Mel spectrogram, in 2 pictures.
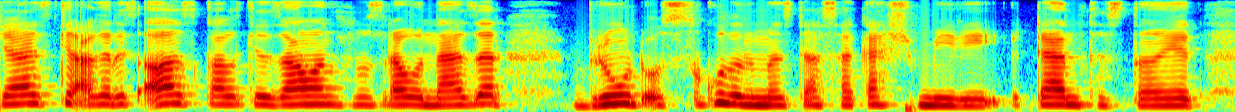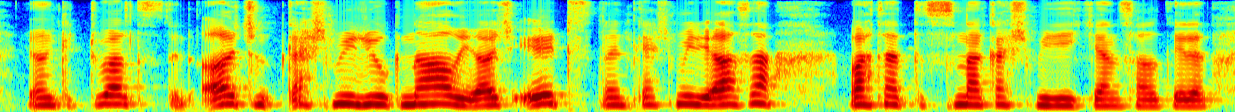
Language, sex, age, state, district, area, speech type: Kashmiri, female, 30-45, Jammu and Kashmir, Baramulla, rural, spontaneous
